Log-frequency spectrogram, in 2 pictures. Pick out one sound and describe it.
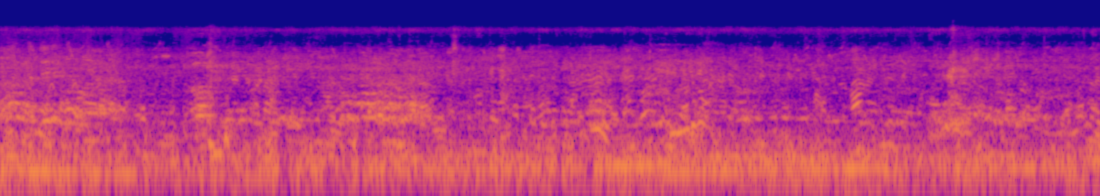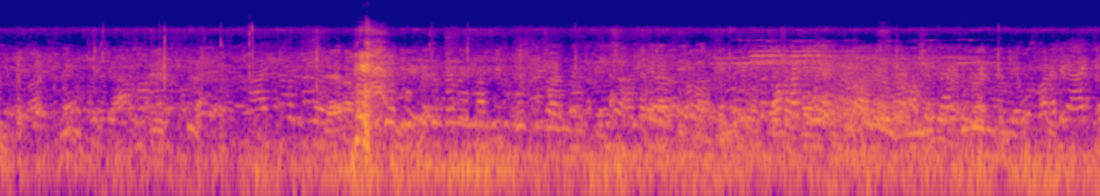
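Men chat casually close by, outdoors.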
